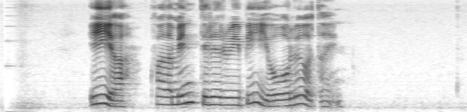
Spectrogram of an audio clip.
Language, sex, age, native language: Icelandic, female, 60-69, Icelandic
